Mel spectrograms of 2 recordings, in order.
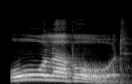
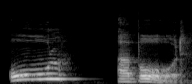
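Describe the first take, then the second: First: The L runs into the next word. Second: The two words are said separately.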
